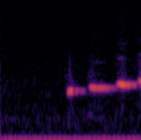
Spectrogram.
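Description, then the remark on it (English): A person whistles alone during an attempted ten seconds of dead air, a short run of three or four clear notes stepping upward in pitch, fairly soft, after a brief moment of quiet. “That's not dead air, damn it. That's just whistling.”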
